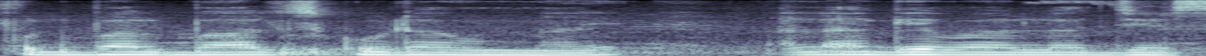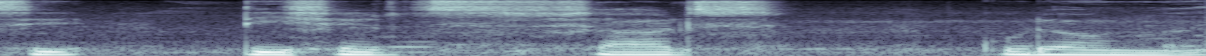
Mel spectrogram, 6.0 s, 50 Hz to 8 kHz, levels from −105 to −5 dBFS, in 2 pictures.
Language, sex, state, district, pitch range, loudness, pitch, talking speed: Telugu, male, Telangana, Mahabubabad, 125-140 Hz, -15 LUFS, 135 Hz, 110 wpm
